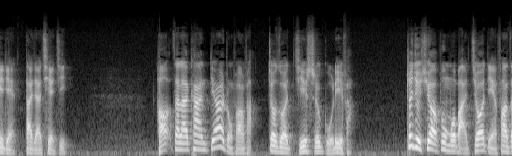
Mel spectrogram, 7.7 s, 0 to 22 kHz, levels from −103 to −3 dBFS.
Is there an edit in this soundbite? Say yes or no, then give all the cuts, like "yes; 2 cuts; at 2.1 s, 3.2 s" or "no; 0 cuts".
yes; 1 cut; at 3.9 s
